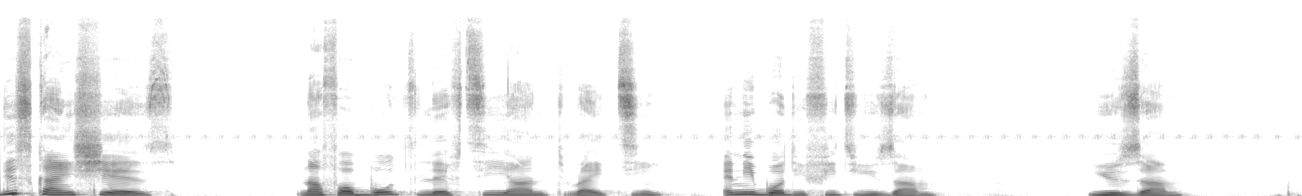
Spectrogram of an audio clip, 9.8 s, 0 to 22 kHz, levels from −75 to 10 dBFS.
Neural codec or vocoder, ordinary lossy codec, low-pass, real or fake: none; none; none; real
